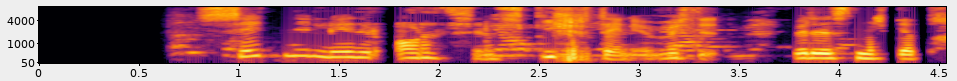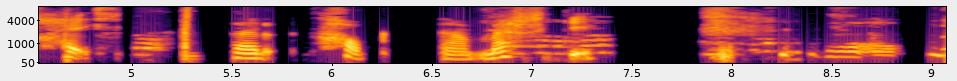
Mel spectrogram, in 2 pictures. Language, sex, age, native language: Icelandic, female, 18-19, Icelandic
